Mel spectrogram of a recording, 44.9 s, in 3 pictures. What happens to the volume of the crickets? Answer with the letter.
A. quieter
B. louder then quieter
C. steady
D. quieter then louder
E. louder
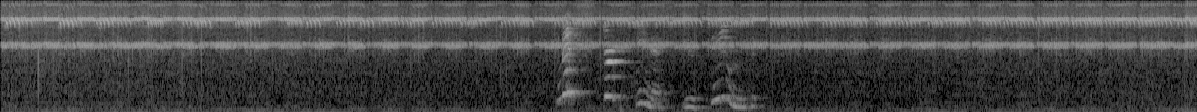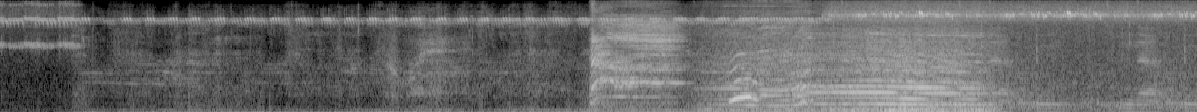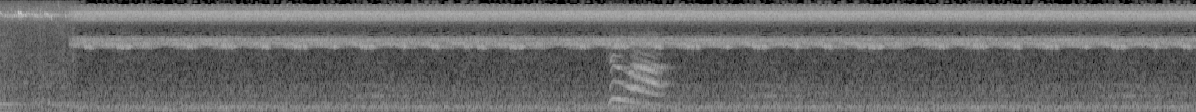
E.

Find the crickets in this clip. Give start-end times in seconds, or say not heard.
0.0-44.8.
